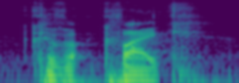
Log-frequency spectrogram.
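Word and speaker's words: kveik: I say it, like closer to quack than Kvike, like Kvike.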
